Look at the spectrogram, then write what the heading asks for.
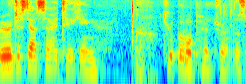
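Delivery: winded, breathless, panting between words. Just back from taking pictures outside, the speaker talks out of breath. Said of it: "I'm so out of breath".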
